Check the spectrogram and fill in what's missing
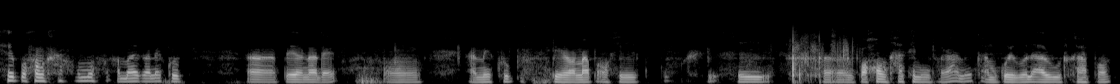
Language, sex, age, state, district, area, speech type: Assamese, male, 30-45, Assam, Majuli, urban, spontaneous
